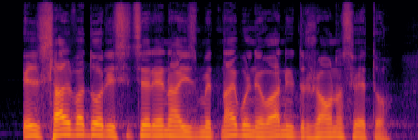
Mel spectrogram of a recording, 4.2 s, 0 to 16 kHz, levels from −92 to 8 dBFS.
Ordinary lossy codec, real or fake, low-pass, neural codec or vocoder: none; real; 14.4 kHz; none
